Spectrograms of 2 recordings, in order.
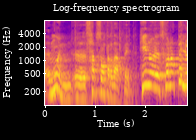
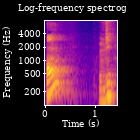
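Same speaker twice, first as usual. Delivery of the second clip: very slow, syllable by syllable اونفي; اونفي said slowly, each syllable apart; split into syllables; 4 semitones lower, much slower than usual. Shown as a demonstration. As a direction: stretch out اونفي one syllable at a time. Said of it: "شحال فيها من سيلاب".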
